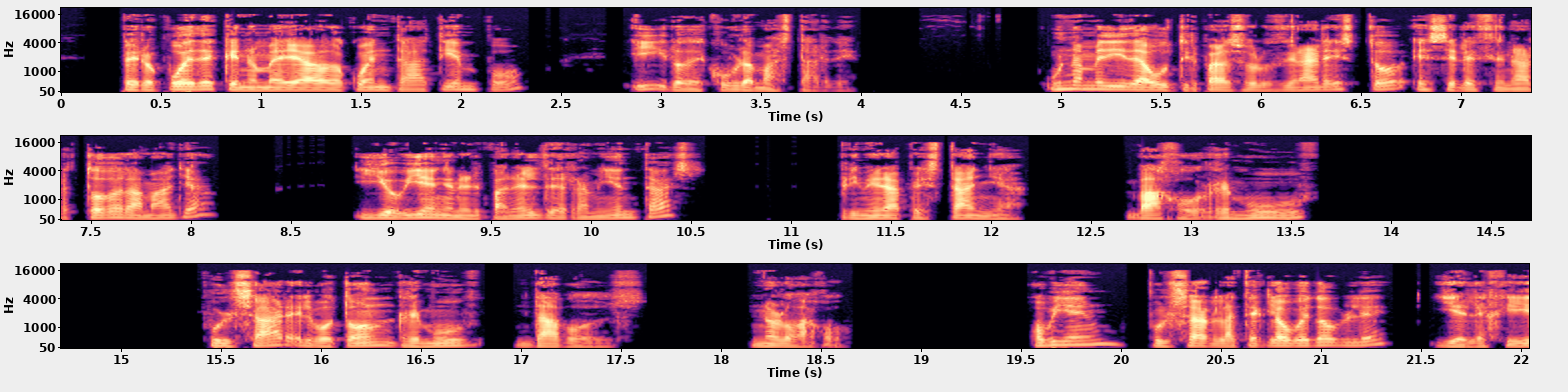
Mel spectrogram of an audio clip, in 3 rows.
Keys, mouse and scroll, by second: 8.0 a, 8.5 a.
